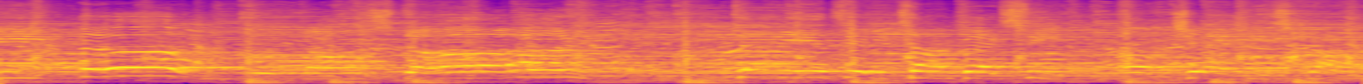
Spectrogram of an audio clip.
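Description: Live rock band playing: a male lead vocal over acoustic and electric guitars, bass and a drum kit keeping the beat.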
